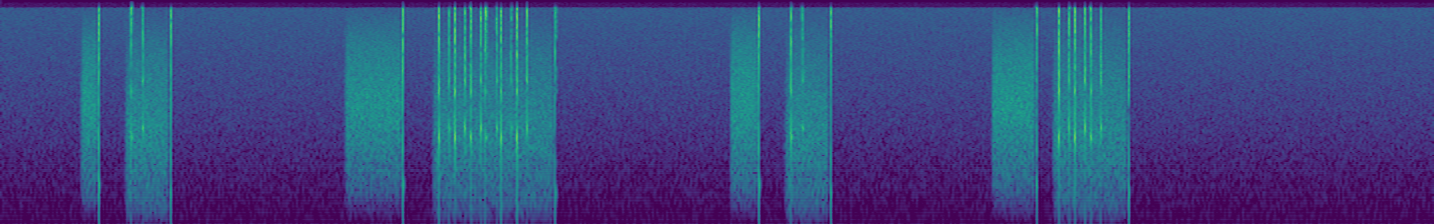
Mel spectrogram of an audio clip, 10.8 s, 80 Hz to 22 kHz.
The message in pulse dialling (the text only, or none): 1 6 1 3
